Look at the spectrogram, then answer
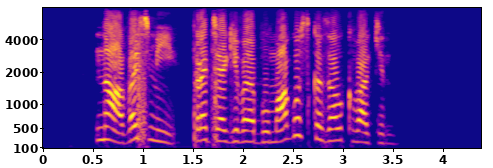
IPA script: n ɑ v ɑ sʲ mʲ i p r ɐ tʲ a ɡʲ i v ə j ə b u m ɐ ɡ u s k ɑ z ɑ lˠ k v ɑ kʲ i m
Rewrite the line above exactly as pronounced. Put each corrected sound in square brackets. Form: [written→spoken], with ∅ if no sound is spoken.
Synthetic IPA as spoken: n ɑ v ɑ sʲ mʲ i p r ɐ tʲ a ɡʲ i v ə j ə b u m [ɐ→ɑ] ɡ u s k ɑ z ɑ lˠ k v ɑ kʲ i [m→n]

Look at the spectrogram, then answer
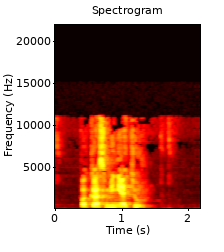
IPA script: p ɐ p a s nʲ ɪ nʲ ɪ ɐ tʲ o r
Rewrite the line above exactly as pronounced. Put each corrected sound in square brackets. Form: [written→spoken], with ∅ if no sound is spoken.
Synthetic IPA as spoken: p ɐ [p→k] a s [nʲ→mʲ] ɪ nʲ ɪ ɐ tʲ [o→u] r

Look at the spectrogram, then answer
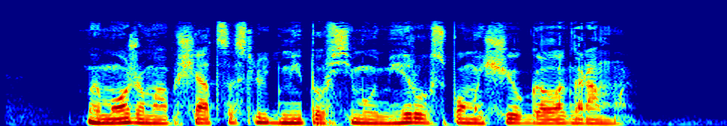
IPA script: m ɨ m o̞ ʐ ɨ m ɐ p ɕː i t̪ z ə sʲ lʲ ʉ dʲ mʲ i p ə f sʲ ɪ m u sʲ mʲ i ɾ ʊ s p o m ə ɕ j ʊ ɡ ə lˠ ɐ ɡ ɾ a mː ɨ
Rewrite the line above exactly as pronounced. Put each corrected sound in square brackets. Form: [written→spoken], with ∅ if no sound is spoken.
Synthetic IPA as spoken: m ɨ m o̞ ʐ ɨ m ɐ p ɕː [i→a] t̪ [z→s] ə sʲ lʲ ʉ dʲ mʲ i p ə f sʲ ɪ m u [sʲ→∅] mʲ i ɾ ʊ s p o m ə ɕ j ʊ ɡ ə lˠ ɐ ɡ ɾ a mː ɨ

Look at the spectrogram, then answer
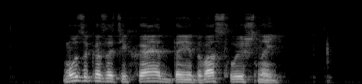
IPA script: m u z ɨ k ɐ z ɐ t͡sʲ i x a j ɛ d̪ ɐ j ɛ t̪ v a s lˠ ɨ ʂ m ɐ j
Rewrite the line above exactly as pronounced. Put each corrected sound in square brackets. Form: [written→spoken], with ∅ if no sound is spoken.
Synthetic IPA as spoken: m u z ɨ k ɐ z ɐ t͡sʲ i x a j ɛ d̪ ɐ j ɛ [t̪→d̪] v a s lˠ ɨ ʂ [m→n] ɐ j

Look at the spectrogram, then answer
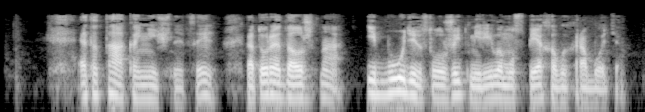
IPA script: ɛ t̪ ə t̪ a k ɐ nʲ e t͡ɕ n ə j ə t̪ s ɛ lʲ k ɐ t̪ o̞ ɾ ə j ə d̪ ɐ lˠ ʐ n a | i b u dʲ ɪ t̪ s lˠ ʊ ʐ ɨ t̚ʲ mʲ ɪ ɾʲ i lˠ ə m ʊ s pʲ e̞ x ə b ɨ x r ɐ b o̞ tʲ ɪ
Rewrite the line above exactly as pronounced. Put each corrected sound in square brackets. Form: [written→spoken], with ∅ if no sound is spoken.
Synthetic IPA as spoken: ɛ t̪ ə t̪ a k ɐ nʲ e t͡ɕ n ə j ə t̪ s ɛ lʲ k ɐ t̪ o̞ ɾ ə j ə d̪ ɐ lˠ ʐ n a | i b u dʲ ɪ t̪ s lˠ ʊ ʐ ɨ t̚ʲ mʲ ɪ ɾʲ i lˠ ə m ʊ s pʲ e̞ x ə [b→v] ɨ x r ɐ b o̞ tʲ ɪ

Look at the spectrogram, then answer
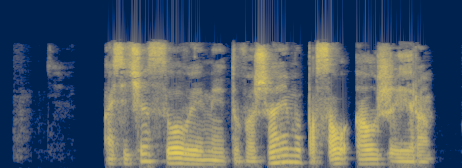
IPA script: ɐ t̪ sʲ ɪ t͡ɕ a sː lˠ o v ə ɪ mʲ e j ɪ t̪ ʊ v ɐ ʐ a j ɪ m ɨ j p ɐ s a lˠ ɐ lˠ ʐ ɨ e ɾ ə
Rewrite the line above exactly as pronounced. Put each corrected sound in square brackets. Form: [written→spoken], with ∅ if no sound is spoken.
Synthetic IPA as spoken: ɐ [t̪→∅] sʲ ɪ t͡ɕ a sː lˠ o v ə ɪ mʲ e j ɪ t̪ ʊ v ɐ ʐ a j ɪ m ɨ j p ɐ s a lˠ ɐ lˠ ʐ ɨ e ɾ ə

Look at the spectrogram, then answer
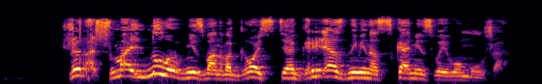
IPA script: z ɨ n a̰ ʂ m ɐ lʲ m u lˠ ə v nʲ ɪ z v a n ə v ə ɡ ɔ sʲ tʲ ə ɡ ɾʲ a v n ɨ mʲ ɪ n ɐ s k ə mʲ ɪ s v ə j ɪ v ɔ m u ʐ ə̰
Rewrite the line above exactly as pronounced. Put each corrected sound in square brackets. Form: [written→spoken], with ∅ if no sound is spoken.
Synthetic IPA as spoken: [z→ʐ] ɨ n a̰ ʂ m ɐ lʲ [m→n] u lˠ ə v nʲ ɪ z v a n ə v ə ɡ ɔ sʲ tʲ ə ɡ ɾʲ a [v→z] n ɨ mʲ ɪ n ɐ s k [ə→a] mʲ ɪ s v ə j ɪ v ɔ m u ʐ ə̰

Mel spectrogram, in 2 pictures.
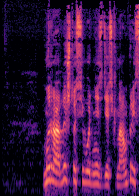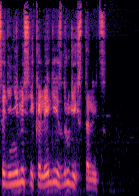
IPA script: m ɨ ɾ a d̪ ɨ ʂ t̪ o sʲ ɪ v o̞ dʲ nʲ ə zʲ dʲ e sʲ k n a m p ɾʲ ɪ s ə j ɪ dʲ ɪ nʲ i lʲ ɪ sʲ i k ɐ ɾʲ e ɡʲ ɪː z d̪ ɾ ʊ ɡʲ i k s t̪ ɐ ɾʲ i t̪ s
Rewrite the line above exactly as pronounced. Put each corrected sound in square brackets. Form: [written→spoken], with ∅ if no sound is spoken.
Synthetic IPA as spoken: m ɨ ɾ a d̪ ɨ ʂ t̪ o sʲ ɪ v o̞ dʲ nʲ ə zʲ dʲ e sʲ k n a m p ɾʲ ɪ s ə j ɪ dʲ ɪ nʲ i lʲ ɪ sʲ i k ɐ [ɾʲ→lʲ] e ɡʲ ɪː z d̪ ɾ ʊ ɡʲ i [k→x] s t̪ ɐ [ɾʲ→lʲ] i t̪ s

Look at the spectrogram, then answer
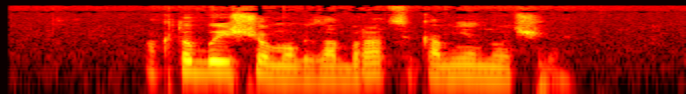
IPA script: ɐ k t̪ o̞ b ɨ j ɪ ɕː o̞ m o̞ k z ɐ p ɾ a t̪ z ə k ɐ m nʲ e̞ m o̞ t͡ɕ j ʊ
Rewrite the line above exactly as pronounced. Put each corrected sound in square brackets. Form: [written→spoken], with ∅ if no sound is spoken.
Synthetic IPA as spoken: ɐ k t̪ o̞ b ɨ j ɪ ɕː o̞ m o̞ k z ɐ [p→b] ɾ a t̪ [z→s] ə k ɐ m nʲ e̞ [m→n] o̞ t͡ɕ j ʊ

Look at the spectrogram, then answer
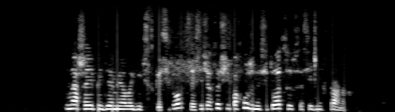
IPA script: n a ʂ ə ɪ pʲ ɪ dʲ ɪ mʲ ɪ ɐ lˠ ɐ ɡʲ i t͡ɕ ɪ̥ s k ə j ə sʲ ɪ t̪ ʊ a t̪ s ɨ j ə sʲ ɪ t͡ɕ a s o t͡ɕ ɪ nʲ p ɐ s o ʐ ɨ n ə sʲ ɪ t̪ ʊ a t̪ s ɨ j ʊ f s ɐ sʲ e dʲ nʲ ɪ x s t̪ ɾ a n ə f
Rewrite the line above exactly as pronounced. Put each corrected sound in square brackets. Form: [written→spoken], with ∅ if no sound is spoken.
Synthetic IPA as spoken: n a ʂ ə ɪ pʲ ɪ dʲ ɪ mʲ ɪ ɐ lˠ ɐ ɡʲ i t͡ɕ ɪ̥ s k ə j ə sʲ ɪ t̪ ʊ a t̪ s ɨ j ə sʲ ɪ t͡ɕ a s o t͡ɕ ɪ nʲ p ɐ [s→x] o ʐ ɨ n ə sʲ ɪ t̪ ʊ a t̪ s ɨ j ʊ f s ɐ sʲ e dʲ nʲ ɪ x s t̪ ɾ a n ə [f→x]

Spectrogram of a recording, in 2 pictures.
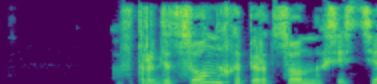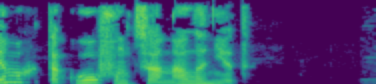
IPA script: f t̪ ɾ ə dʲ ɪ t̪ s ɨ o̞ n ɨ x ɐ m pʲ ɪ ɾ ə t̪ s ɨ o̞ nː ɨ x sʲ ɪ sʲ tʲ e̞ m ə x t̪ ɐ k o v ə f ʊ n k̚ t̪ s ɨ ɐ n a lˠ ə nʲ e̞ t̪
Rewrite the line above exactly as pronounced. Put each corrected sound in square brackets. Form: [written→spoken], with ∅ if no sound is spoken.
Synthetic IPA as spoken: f t̪ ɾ ə dʲ ɪ t̪ s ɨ o̞ [n→nː] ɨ x ɐ [m→∅] pʲ ɪ ɾ ə t̪ s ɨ o̞ nː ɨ x sʲ ɪ sʲ tʲ e̞ m ə x t̪ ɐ k o v ə f ʊ n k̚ t̪ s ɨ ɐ n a lˠ ə nʲ e̞ t̪

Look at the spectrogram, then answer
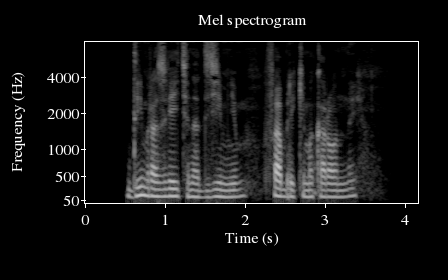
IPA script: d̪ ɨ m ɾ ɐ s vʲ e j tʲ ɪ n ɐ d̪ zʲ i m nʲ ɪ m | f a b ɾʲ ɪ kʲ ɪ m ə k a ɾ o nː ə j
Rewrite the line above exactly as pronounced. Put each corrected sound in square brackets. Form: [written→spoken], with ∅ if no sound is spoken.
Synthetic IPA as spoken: d̪ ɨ m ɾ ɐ [s→z] vʲ e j tʲ ɪ n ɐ d̪ zʲ i m nʲ ɪ m | f a b ɾʲ ɪ kʲ ɪ m ə k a ɾ o nː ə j

